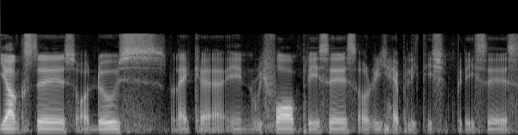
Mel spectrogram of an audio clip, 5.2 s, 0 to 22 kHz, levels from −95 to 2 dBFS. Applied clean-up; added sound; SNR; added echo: none; none; none; none.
